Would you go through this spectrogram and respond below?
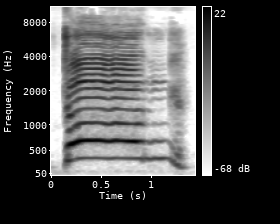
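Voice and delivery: long high loud bong; clock chime. A narrator's reading. Clock striking midnight, a long loud bong. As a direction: ring it out like a big clock bell.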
